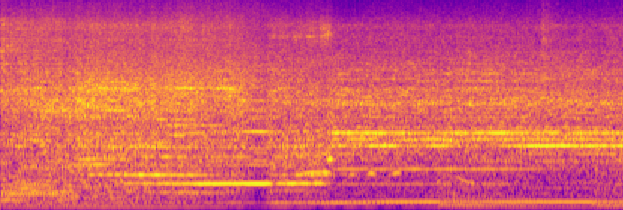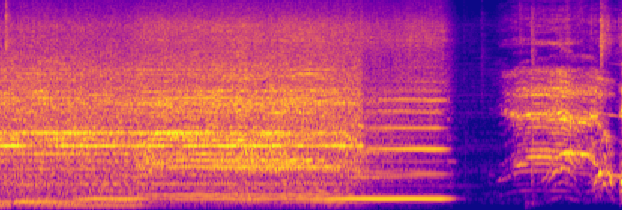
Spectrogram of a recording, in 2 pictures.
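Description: A live rock band's distorted electric guitar and bass ring out in long, droning held notes, the pitch stepping from one sustained note to the next over a high steady tone, as the song ends; the sound cuts off suddenly about two seconds before the end, followed by voices.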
